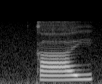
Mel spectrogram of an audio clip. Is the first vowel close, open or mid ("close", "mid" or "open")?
open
